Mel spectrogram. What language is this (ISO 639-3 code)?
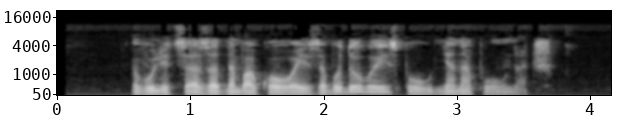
bel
